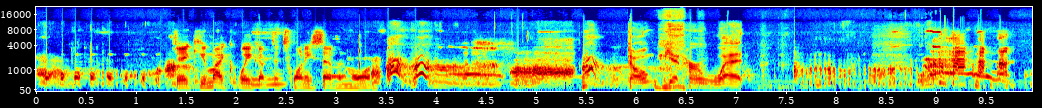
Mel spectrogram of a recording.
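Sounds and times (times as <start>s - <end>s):
speech: 0.2s - 5.2s, 5.9s - 7.4s, 8.9s - 9.9s
female dog growling and whining while held by a person: 3.4s - 6.6s, 7.6s - 9.4s.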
